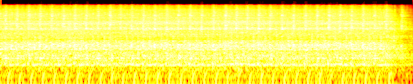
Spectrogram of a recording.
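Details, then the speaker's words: Murray rear-engine rider, new battery, ran the day before: starter cranks steadily about three turns per second for six seconds without catching; hard starting, owner suspects flooding. "I honestly think it's flooded I think it really wants to here at trying"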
